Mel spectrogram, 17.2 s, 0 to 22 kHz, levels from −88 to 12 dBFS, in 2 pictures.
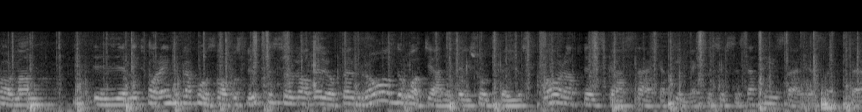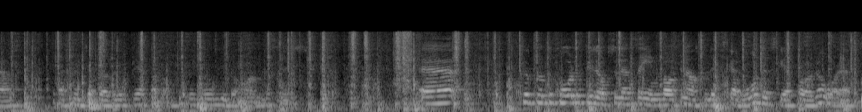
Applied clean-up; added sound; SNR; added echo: none; Run; 4 dB; reverberation time 0.4 s.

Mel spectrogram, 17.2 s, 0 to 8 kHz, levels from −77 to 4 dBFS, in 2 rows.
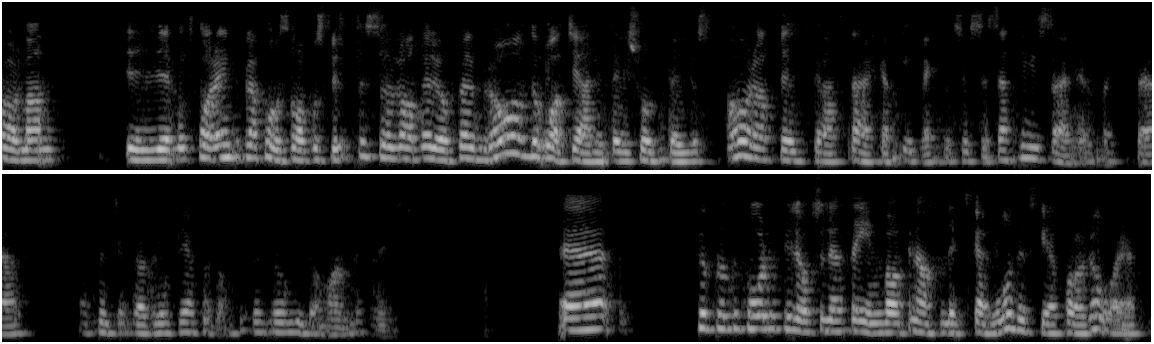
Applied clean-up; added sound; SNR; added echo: neural mask model DeepFilterNet 3.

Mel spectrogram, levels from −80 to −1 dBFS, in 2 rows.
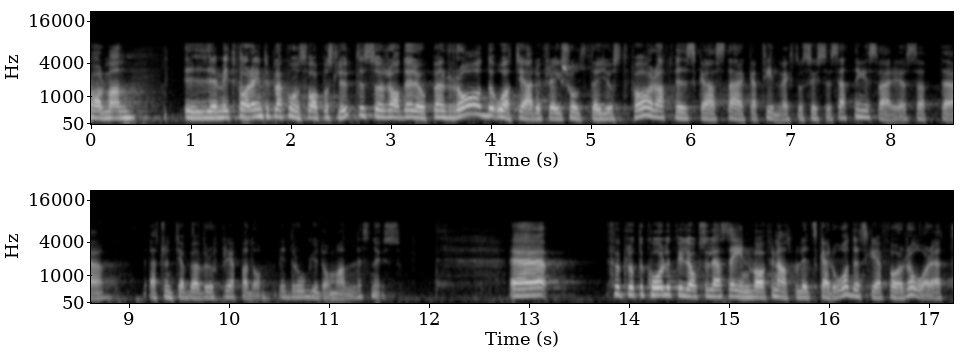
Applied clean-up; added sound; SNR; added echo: none; none; none; none.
